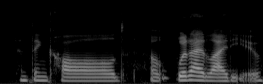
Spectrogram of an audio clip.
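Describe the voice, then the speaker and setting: Here is an ordinary speaking voice from a woman, medium in pitch, at a moderate pace. The recording is very clean, with a silent background. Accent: Canadian. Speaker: podcast host. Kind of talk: casual chat. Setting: home recording.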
